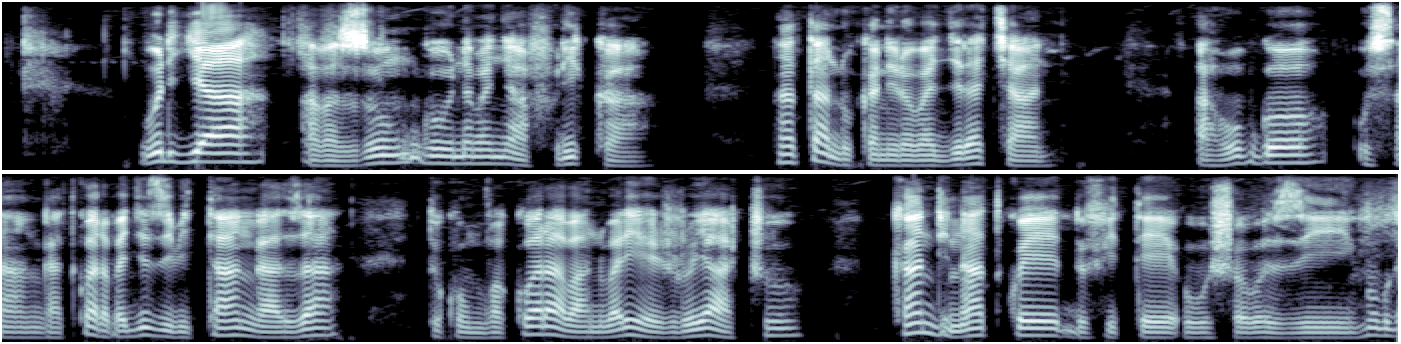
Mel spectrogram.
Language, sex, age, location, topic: Kinyarwanda, male, 18-24, Nyagatare, health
